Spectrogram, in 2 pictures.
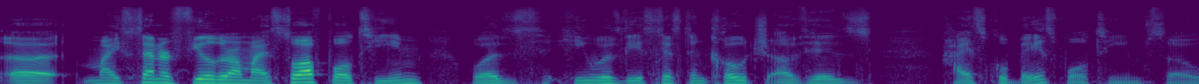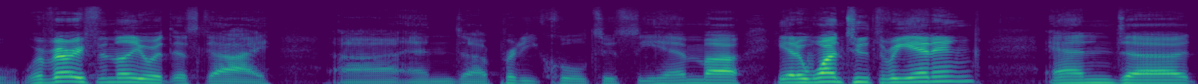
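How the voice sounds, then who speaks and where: A slightly hoarse man hosting a casual sports podcast. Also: mid-range voice, fairly bright tone, no room sound, clean studio sound. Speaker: podcast host. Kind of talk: casual sports talk with a co-host and guest.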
